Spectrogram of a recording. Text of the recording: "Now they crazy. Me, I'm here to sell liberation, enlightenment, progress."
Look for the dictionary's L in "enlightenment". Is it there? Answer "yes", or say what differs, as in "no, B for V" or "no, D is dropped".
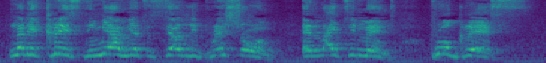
yes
